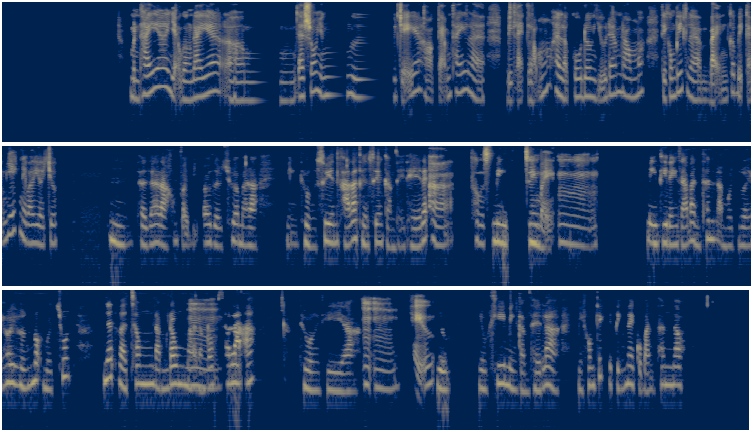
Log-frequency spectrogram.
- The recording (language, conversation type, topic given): Vietnamese, podcast, Bạn thường làm gì khi cảm thấy cô đơn giữa đám đông?
- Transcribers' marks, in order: distorted speech; other background noise; static; tapping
